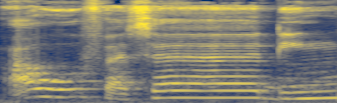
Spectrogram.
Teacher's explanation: suara tanwin dibaca samar dan didengungkan, tidak dibaca secara jelas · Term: ikhfa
